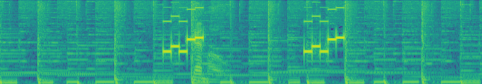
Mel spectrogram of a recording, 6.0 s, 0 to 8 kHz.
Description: Five-tone selective call (CCIR), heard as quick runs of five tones, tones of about 100 ms. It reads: 25290 25290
